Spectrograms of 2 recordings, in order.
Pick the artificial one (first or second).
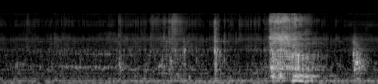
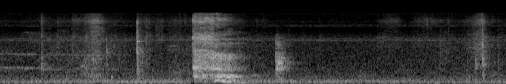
first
